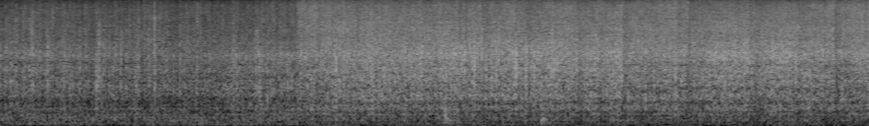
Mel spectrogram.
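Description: Noodles with pork belly and greens sizzling as they stir-fry in a wok, with the light scrape and clatter of stirring. The sizzle turns suddenly louder about two seconds in.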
